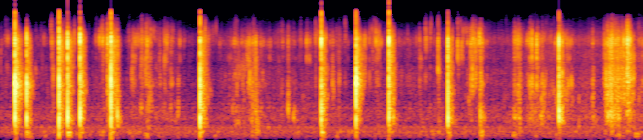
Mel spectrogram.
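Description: A crumpled piece of clear plastic bubble wrap is crushed and twisted in the hands, popping and crinkling its air-filled bubbles. The result is an irregular series of sharp, bright pops that cut off almost at once, mixed with high crackling between them and no low end.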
